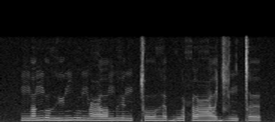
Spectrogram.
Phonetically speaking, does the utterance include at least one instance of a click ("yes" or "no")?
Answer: yes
